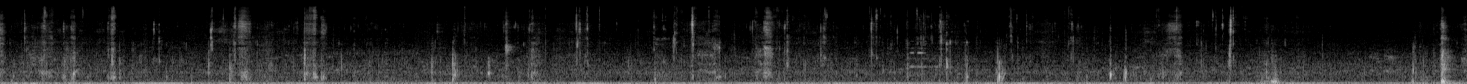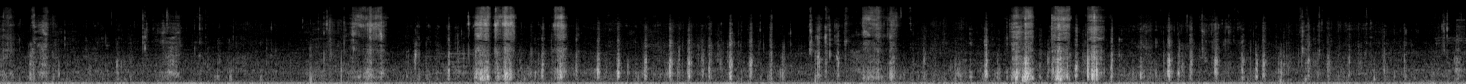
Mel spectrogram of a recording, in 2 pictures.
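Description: Close-miked biting and chewing of enoki mushrooms in red chili sauce wrapped in green leaves: wet crunches and mouth clicks throughout, with louder clusters of bites about two-thirds of the way in and again near the end.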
